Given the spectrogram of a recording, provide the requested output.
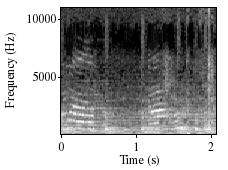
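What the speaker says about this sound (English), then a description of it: "Cat likes to be loud." A pet cat meows loudly several times in a room, with faint background hum and no talking.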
